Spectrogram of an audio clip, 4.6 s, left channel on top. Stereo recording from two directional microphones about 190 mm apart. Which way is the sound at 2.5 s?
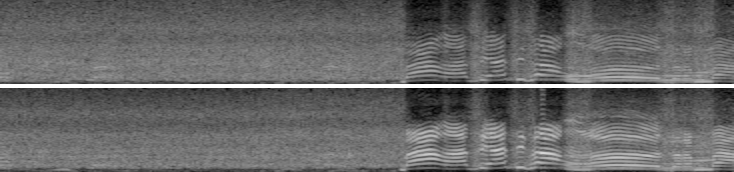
Centre (ahead or behind).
